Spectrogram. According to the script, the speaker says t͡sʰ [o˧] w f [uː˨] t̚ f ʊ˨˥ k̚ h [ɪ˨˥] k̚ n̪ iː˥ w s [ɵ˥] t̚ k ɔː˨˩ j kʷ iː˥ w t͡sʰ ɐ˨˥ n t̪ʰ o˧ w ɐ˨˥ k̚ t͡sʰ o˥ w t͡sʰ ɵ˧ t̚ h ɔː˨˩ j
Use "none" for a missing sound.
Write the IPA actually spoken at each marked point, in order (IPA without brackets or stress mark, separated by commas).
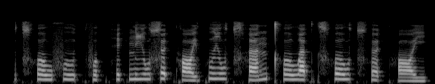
o˨, uː˨, ɪ˥, ɵ˥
